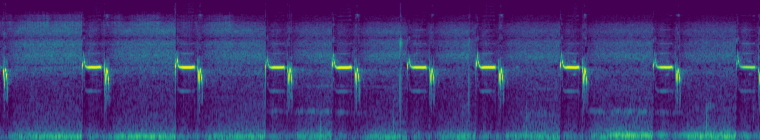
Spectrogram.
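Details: Singing prinia meant to lure others and spur silent prinias to respond; a long run of about nine piercing level whistles, each introduced by a rising flick and ending in a buzzy fall, at irregular spacing.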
